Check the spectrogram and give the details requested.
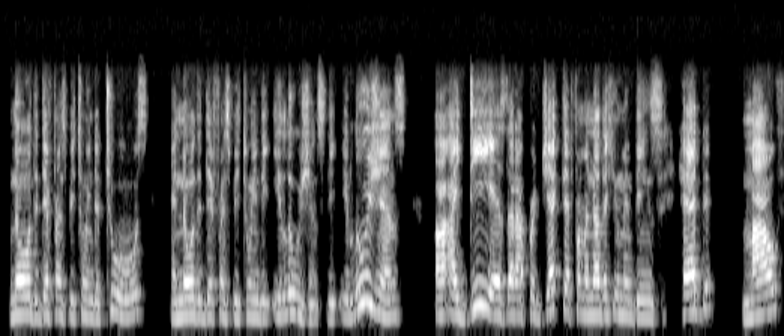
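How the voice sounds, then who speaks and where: A man's voice: fairly high pitch, a little mellow, muffled recording. A man from Liberia teaching in a lecture style, stressing his points with repeated phrases. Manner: emphatic, repetitive teaching phrases.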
